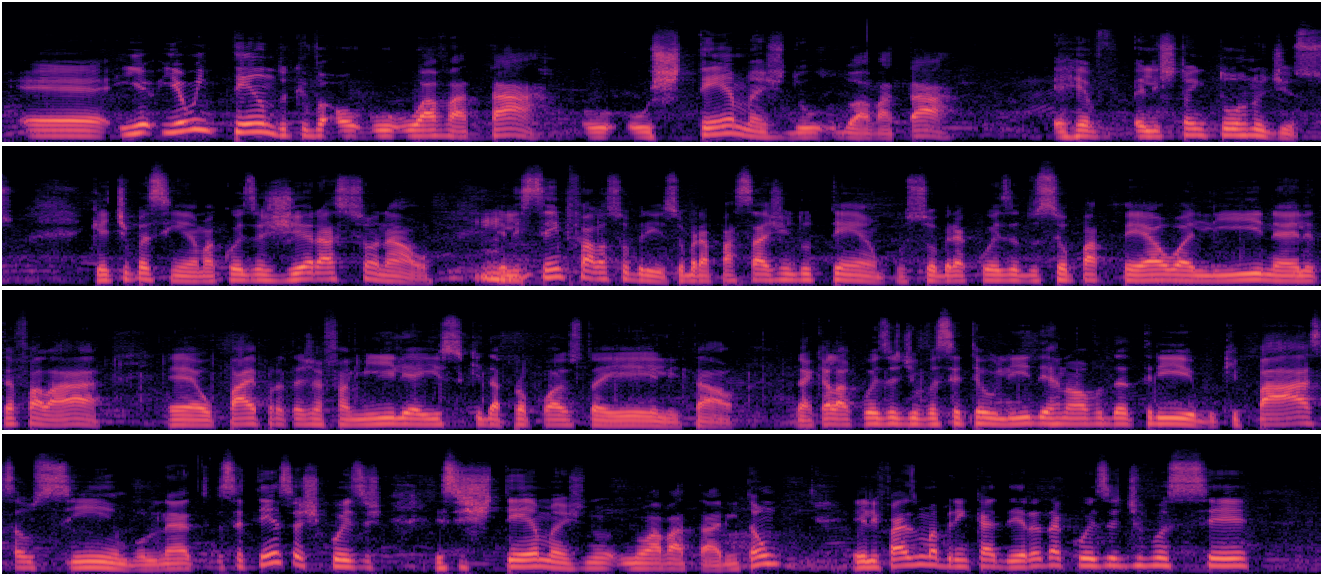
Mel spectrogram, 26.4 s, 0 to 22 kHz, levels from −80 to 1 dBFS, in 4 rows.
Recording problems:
chatter from many people; faint; throughout; 25 dB below the speech

